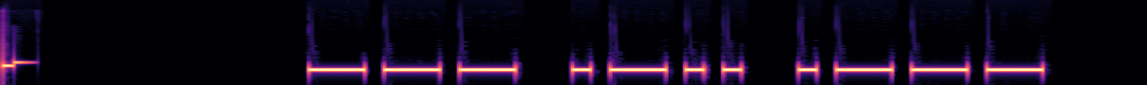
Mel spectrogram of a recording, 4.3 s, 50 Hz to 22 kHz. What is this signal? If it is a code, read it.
Morse code, heard as a keyed tone, about 17 wpm, 700 Hz. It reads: OLJ
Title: USA Call Sign Postfixes - 3 Letters 17wpm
